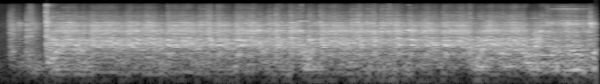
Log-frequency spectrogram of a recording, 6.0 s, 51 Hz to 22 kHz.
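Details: 1946 Willys CJ2A Jeep, first start attempt after five years of storage, choke set, Marvel Mystery Oil in cylinders: continuous harsh starter churning, no firing or catch; cranks but won't start.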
